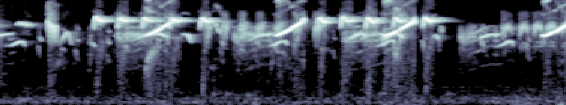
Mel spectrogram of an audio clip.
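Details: Sunbird lure calls for coaxing birds to sing: clear, high, steeply rising whistles repeated several times amid quick tinny chips and a brief trilled phrase.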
